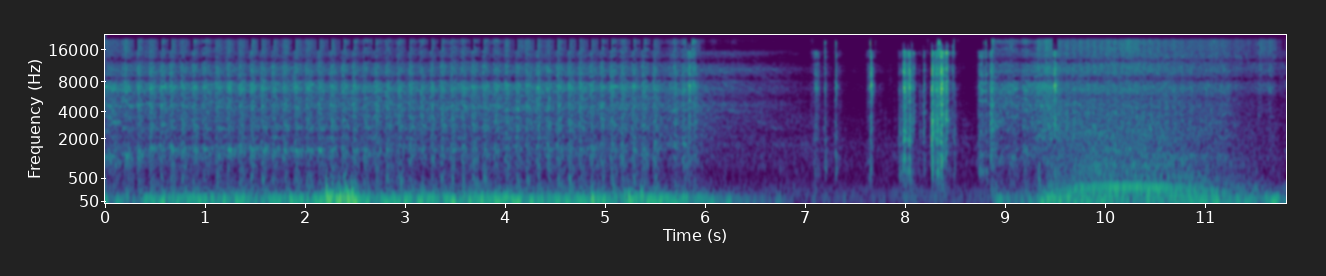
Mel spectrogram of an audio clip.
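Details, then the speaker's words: 2009 GMC Yukon Vortec after fuel pump repair, relay installed: cranks while fuel pressure builds, then catches and revs into an even idle with no misfire; restarted first try after battery disconnect to reset fuel trims; normal start. "First try after disconnecting the battery. And it's setting in idle now."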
